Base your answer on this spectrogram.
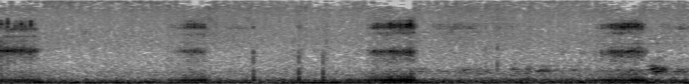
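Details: Cat purring in a continuous low drone, broken roughly every two to three seconds by faint whistly nasal breaths, with a few light clicks.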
